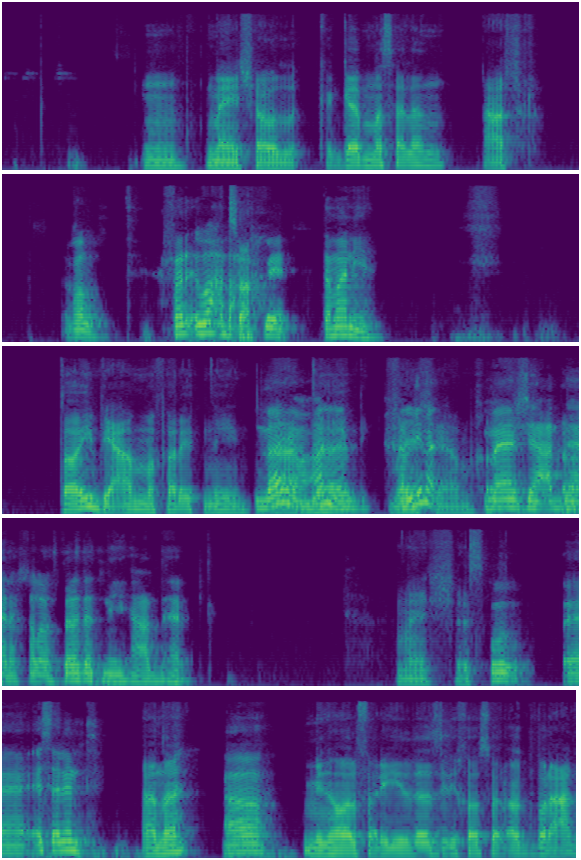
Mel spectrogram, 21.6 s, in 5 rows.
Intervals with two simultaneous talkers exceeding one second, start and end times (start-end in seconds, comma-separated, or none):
10.5-13.1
